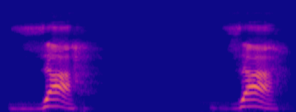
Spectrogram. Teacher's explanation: जबान की नोक ऊपर नीचे के दांत जब आपस में मिले तब अदा होगा, जा, जा। और ये सख्ती के साथ अदा हो रहा है, सख्ती के साथ, इट्स नॉट सॉफ्ट, सख्ती से इसको अदा करना है, जा, जा।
